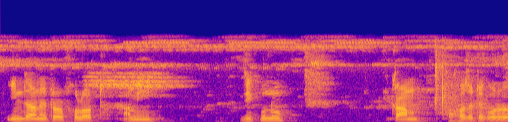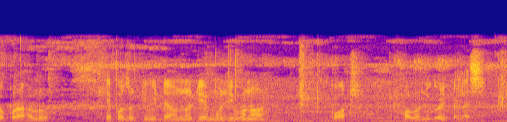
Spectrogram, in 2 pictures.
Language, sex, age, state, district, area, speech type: Assamese, male, 30-45, Assam, Lakhimpur, rural, spontaneous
